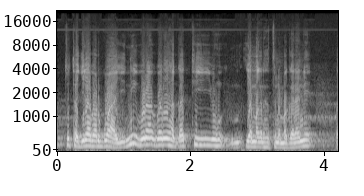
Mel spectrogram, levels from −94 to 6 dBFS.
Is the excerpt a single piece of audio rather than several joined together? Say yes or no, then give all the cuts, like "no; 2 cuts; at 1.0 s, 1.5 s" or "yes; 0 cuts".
yes; 0 cuts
